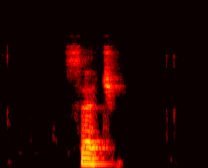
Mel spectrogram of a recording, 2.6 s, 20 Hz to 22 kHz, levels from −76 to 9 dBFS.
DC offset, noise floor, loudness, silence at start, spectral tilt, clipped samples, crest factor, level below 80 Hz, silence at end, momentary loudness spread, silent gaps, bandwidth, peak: under 0.1%; -82 dBFS; -21 LUFS; 0.85 s; -5.5 dB/octave; under 0.1%; 20 dB; -68 dBFS; 1.1 s; 22 LU; none; 9.4 kHz; -6 dBFS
